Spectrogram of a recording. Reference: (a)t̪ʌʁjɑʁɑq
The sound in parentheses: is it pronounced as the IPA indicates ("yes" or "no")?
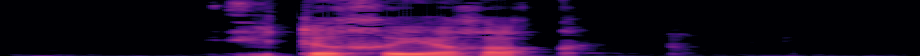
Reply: no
